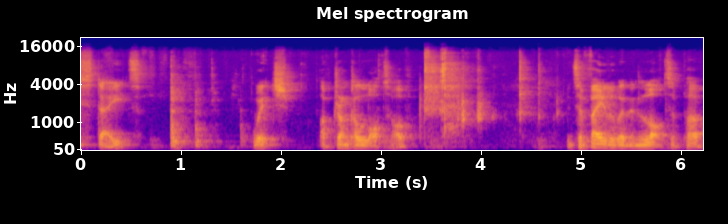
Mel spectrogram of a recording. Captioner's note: cracking of top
